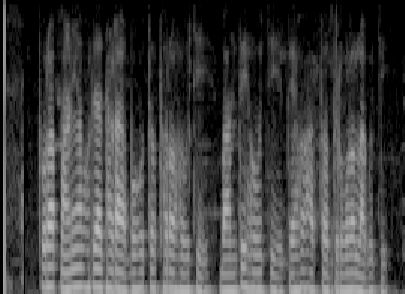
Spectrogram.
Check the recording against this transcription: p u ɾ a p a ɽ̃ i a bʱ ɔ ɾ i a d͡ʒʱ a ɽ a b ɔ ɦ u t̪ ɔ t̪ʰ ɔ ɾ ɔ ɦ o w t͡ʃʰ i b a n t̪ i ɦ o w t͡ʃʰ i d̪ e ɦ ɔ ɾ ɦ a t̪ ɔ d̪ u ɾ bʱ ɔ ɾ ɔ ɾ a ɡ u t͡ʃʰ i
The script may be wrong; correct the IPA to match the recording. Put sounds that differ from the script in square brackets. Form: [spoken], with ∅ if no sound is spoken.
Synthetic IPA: p u ɾ a p a ɽ̃ i a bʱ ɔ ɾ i a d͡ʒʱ a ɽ a b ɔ ɦ u t̪ ɔ t̪ʰ ɔ ɾ ɔ ɦ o w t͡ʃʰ i b a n t̪ i ɦ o w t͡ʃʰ i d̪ e ɦ ɔ [∅] ɦ a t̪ ɔ d̪ u ɾ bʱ ɔ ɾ ɔ [l] a ɡ u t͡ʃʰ i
